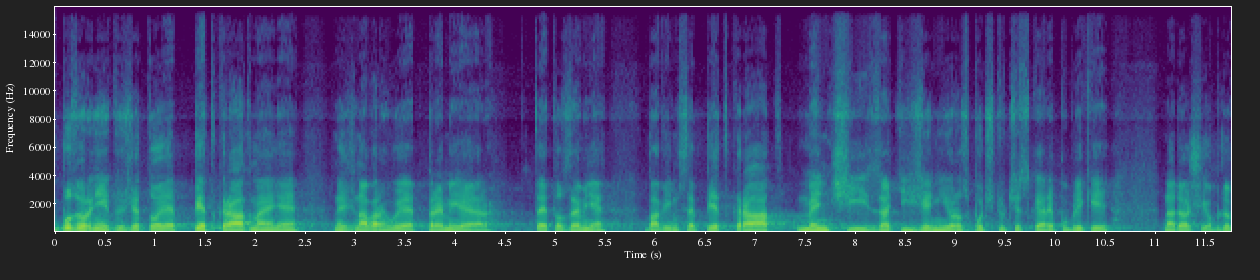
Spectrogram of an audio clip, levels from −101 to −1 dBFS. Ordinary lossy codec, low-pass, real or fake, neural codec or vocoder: Opus, 24 kbps; 14.4 kHz; real; none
